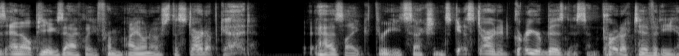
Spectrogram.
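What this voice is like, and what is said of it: Usual voice. Nothing is said of it.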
